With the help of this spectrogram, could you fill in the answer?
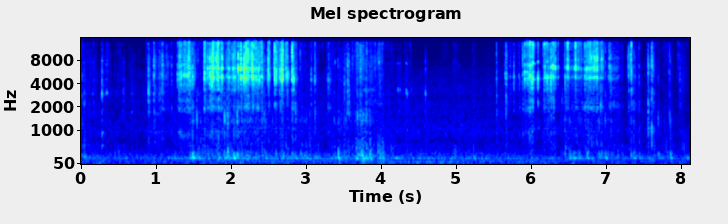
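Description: A metal blade scrapes and cuts across a dry, solid, palm-sized rectangular bar of blue-and-white striped soap, pre-scored into small cubes and held in one hand, flaking off crunchy bits. Bright, crackly crunching and scraping comes in two dense bursts, the first louder and the second near the end, with quieter rustling between.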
